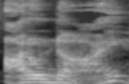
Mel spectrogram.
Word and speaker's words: Adonai: And so when we see in the Shema, the Tetragrammaton, they substitute this word, and it's Adonai, is how it would be pronounced, which means Lord.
